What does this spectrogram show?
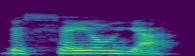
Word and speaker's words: Visalia: Mama Judy told me it's pronounced Visalia.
